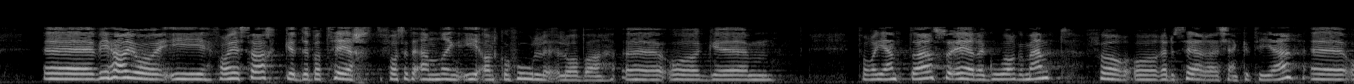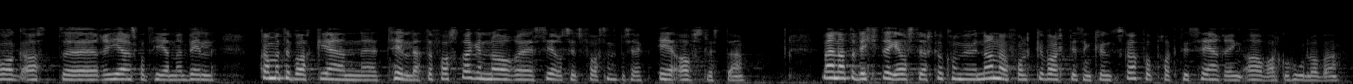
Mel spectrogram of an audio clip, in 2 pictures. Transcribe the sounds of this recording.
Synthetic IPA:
ʋɪɦɑɾjʊɪfoːɾjəsɑːkəd̪ɛbɑt̪ʰeːɾt̪fɔʁsɑt̪ːɛnd̪ɾɪŋɪʔɑlkʊhuːlloːʋɑ | ɔɡ | fɔʁɔjɛnt̪əsɔɛd̪ɛɡuːəɑɾɡʉmɛnt̪ | fɔɾɔɾɛd̪ʉseːɾəçɛŋkət̪ʰiːəʔoːɡɑt̪ɾɛjeːɾɪŋspʰɑt̪ʰiːənəʋɪl | kʰɔmːət̪ʰɛlbɑːkəɪjɛnt̪ʰɪld̪ɛt̪ːəfɑsd̪ɑːɡənɔɾsiːɾɔsɪt̪fɔʁsknɪŋspʰɾʊʃɛk̚t̪ɛʔɑːʋslʉt̪ːə | mɛnɑt̪d̪ɛʋɪkt̪ɪɡəæːɾɔst̪ɪʁkəkʰʊmʉːnənəɔfɔlkəʋɑlt̪əsɪnkʰʉnskɑːpɔpʰɾɑkt̪ɪseːɾɪŋɑʋɑlkʊhuːloʋə

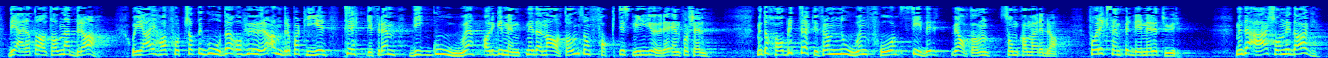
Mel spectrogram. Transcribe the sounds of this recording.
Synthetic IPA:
d̪ɛæɾɑt̪ɑːʋt̪ʰɑːlən̩æɾbɾɑː | ɔjæɪɦɑɾfɔʈʂɑt̪̚d̪ɛɡuːd̪əɔɦøːɾəɑnd̪ɾəpɑʈʰiːəɾt̪ʰɾɛkːəfɾɛmːd̪ɪɡuːəɑɾɡʉmɛnt̪ənəɪd̪ɛnːəɑːʋt̪ʰɑːlənsɔmfɑkt̪ɪskʋɪljøːɾəɛnfɔʂɛlː | mɛnd̪ɛhɑɾblɪt̪ʰːɾɛkːət̪fɾɑmnuːənfoːsiːd̪əɾʋɛɑːʋt̪ʰɑːlənsɔmkʰɑnʋæːɾəbɾɑ̰ː | fɔɾɛksɛmpəld̪ɛmɛɾət̪ʰʉːɾ | mɛnd̪ɛʔæʂɔnːɪd̪ɑːɡ

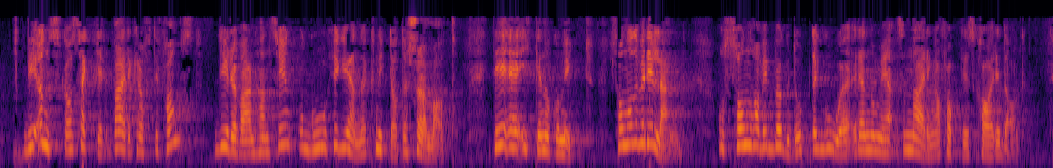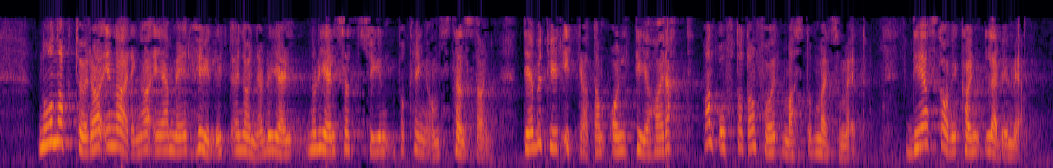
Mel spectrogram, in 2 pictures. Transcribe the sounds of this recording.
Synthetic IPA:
ʋɪœnskəɔsɛkːəɾbæːɾəkʰɾɑft̪ɪfɑŋst̪d̪yːɾəʋæːɳɦɛnsyːnɔɡuːhʏɡɪeːnəkʰnʏt̪ːɑt̪ɪlʂøːmɑ̰ːt̪d̪̥ɛɛɾʔɪkːənɔkːʊnʏt̪ː | sɔnːɑd̪ɛʋæɾɪlɛ̰ŋːɔsɔnːhɑɾʋɪbœɡd̪ʊpd̪ɛɡuːəɾɛnʊmeːsɔmnæːɾɪŋɑfɑk̚t̪ɪskhɑɾɪd̪ɑ̰ːɡ | nuːnɑkt̪ʰøːɾɑʔɪnæːɾɪŋɑʔɛmeɪɾɦœʏlʏkt̪ɛnɑnːəɖɛjɛlnɔɖɛjɛlːsɛt̪syːnpʰɔt̪ʰɪŋːɑ̰nst̪ʰɛlst̪ɑ̰nd̪̥ɛbət̪ʰyːɾɪkːə̰ɑ̰t̪̚d̪ɛmɑlʈ̪iːɦɑɾɾɛt̪ːmɛnɔft̪əɑt̪̚d̪ɛmfoːɾmɛst̪ʊpmæɾksɔmhḛːt̪ | d̪ɛskɑlʋɪkʰɑnleːʋːɪmɛ̰

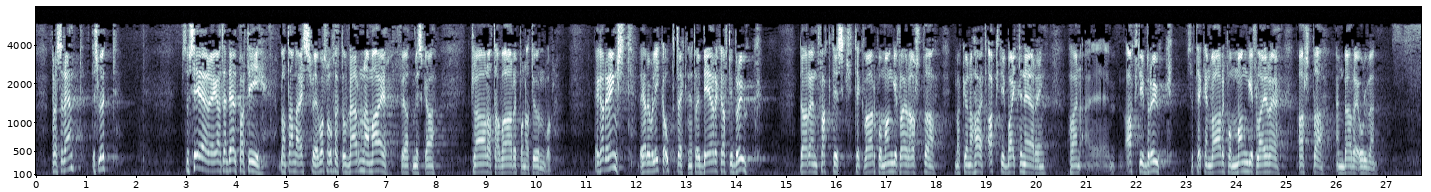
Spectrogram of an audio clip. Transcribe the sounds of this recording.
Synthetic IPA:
pʰɾɛsɪd̪ɛnt̪ʰːɪlʂlʉt̪ː | sɔseːɾɛɡɑt̪ɛɪnd̪eːlpɑɾt̪iːblɑnt̪ɑnːɑɛsʋeːɛʋɔlsɔmʊpt̪ɑk̚t̪ɔʋæɾnɑmæɪɾfɔɾɑt̪mɛskɑ | kʰlɑːɾəɔt̪ʰɑːʋɑːɾəpʰɔnɑt̪ʰʉːɾənʋo̰ːɾ | ʔɛ̰ɡhɑd̪ːəʏŋst̪d̪ɛhæːɾɛʋliːkɑʊpt̪ʰɛknət̪ɔɪbeːɾəkʰɾɑft̪ɪbɾʉːk | d̪æɾɛnfɑkt̪ɪskt̪ʰɛkːʋɑːɾəpʰɔmɑŋːəflæɪɾəɑɾt̪ɑmɛɔkʉnːəɦɑːɛɪt̪ʰɑkt̪ɪʋbɑɪt̪ənæːɾɪŋ | hɑːɛn | ɑ̰kt̪ɪʋbɾʉːk | sɔt̪ʰɛkːɛnʋɑːɾəpʰɔmɑŋːəflæɪɾəʔɑɾt̪ɑɛ̰nbæɾəʊlʋən

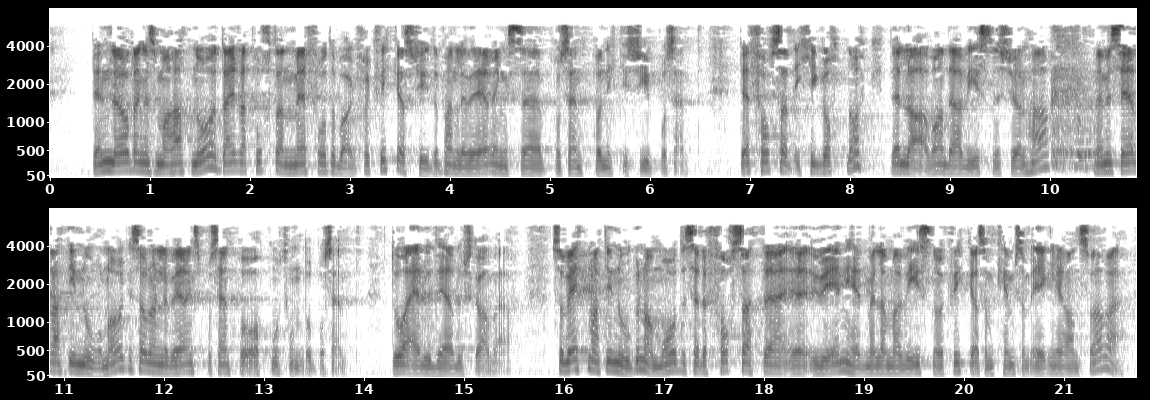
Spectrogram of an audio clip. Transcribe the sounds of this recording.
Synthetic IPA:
d̪̥ɛnløːʁd̪ɑːŋənsɔmhɑɾhɑt̪noːd̪æɪʁɑpʰɔʁt̪ɑnmɛfoːɾt̪ʰɪlbɑ̰ːɡəfʁɑkʰʋɪkːɑst̪ʰyːd̪əpʰɔɛnlɛʋeːɾɪŋspʰʁʊsɛnt̪pʰɔnɪt̪ːɪsyːʋpʰʁʊsɛ̰nt̪ | d̪̥ɛæɾfɔʁsɑt̪ːɪçːəɡɔt̪nɔkː | d̪̥ɛælɑ̰ːʋəɑnd̪æɑʋḭːsnəʃøːlɦɑːʁmɛnmɛseːɾɑt̪ɪnuːʁnɔɾɡəsɔhɑɾd̪ʉɛnlɛʋeːɾɪŋspʰʁʊsɛnt̪̚pʰɔ̰ʔɔ̰pːmʊt̪hʉnd̪ʁəpʰʁʊsɛ̰nt̪ | d̪̥ɔːæd̪ʉd̪ɛʁd̪ʉskɑ̰lʋæ̰ːɾə | sɔʋæɪt̪mɛnɑt̪ɪnuːɡənɔmʁoːd̪əsɔɛd̪ɛfɔʁsɑt̪əʉ̰eːnɪheːt̪mɛlːɔmɑʋiːsənɔkʰʋɪkːɑ̰sɔmkʰɛmsɔmʔḛːɡənt̪lɪæɾɑnsʋɑːʁə̰

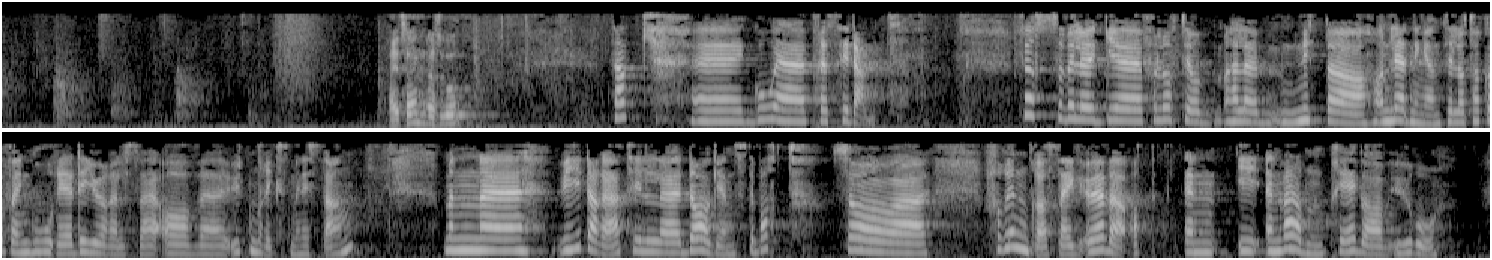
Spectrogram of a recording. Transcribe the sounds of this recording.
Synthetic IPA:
hæɪsœmʋæʁʂɡuː | t̪ʰɑk | ɡuːəpʰʁɛsɪd̪ɛnt̪ | fœʁst̪sɔʋɪleːɡfoːloːʋt̪ʰɪlɔhɛlːənʏt̪ːəɑnleːd̪nɪŋənt̪ʰɪlɔt̪ʰɑkːɑfɔʁæɪnɡuːʁeːd̪əjøːɾəlsəʔɑʋʉːt̪nɾɪksmɪnɪst̪əʁn | mɛn | ʋiːd̪ɑɾət̪ʰɪld̪ɑːɡənsd̪ɛbɑt̪ː | sɔ | fɔʁʉnd̪ʁəsæɪɡøːʋəɾɑt̪ɛnɪʔɛnʋæʁd̪n̩pʰʁeːɡɑɑʋʉːɾuː

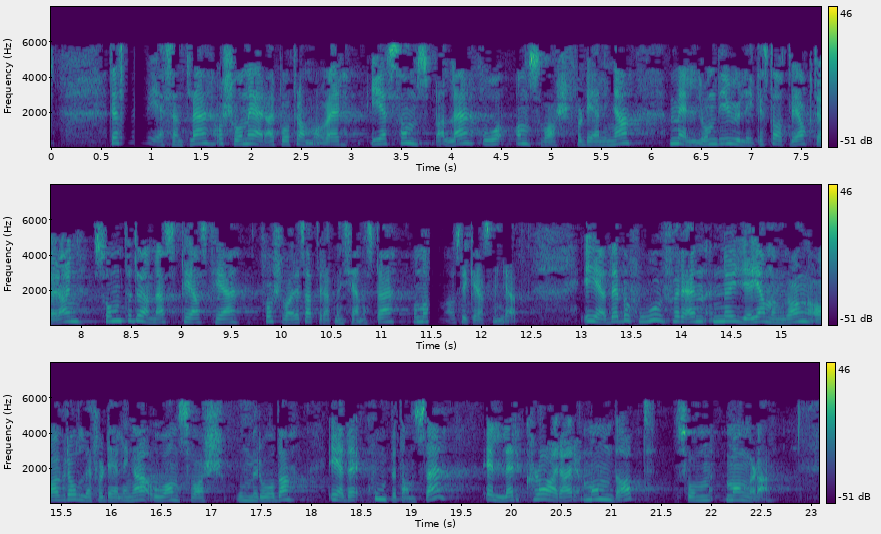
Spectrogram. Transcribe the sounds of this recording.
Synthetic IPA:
d̪̥ɛsɔmæɾʋeːsənt̪lɪɔʂoːneːɾɑ̰ɾpʰɔfɾɑmo̰ːʋəɾʔɛsɑmspæ̰ləʔɔɑnsʋɑ̰ːʂfɔɖeːlɪŋɑ | mɛlːɔmd̪ɪʉːliːkəst̪ɑːt̪lɪəɑkt̪ʰøːɾɑnsɔmt̪ʰɪld̪øːməspʰeːɛst̪ʰeː | fɔʂʋɑːɾət̪sɛt̪ːəɾɛt̪nɪŋçḛːnəst̪əɔnɑʂʊnɑ̰ːsɪkəɾɛ̰t̪smɪnd̪ɪ̰hḛːt̪ | ʔɛɖ̪ɛbəhuːʋfɔɾɛɪnnœʏəjɛnːʊmɡɑŋɑ̰ʋɾɔlːəfɔɖeːlɪŋɑʔɔɑnsʋɑːʂʊmɾoːd̪ɑ | ʔɛd̪ɛkʰʊmpət̪ʰɑnsə | ʔɛlːəɾkʰɽɑːɾɑɾmɑnd̪ɑ̰ːt̪ | sɔmːɑŋɽɑ̰

